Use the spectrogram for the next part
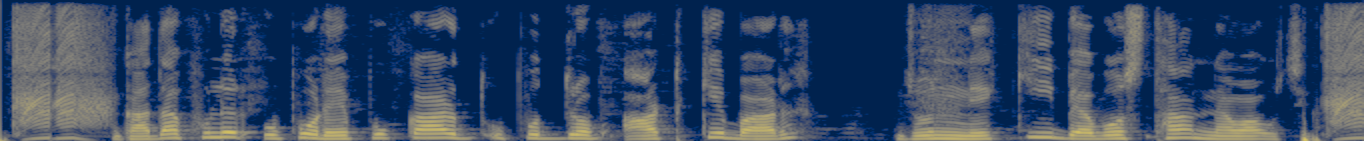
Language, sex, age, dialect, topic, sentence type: Bengali, male, 25-30, Rajbangshi, agriculture, question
